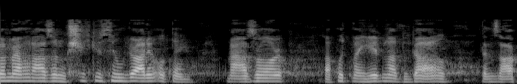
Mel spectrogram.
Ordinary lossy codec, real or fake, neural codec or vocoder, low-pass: MP3, 32 kbps; fake; autoencoder, 22.05 kHz, a latent of 192 numbers a frame, VITS, trained on one speaker; 9.9 kHz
